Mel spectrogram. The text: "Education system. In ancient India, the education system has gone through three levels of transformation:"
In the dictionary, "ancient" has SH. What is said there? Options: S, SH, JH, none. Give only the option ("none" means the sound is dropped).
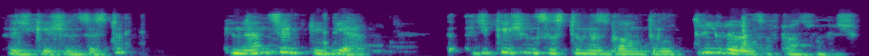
S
